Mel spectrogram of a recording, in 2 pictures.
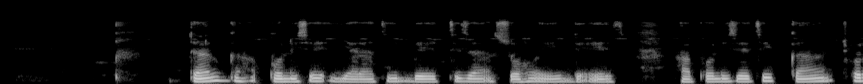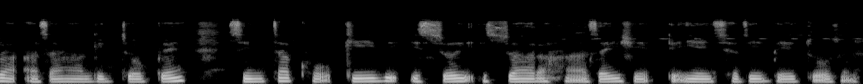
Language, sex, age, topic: Gamo, male, 18-24, government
